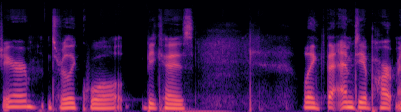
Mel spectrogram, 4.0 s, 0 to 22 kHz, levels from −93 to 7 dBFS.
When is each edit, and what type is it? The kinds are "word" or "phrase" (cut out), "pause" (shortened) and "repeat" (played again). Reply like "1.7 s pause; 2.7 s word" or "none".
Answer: none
